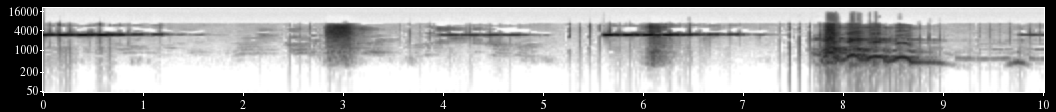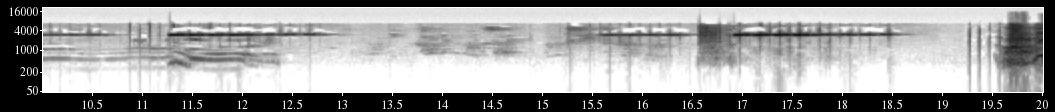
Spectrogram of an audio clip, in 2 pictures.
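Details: Over a carbon monoxide alarm going off indoors, a dog barks in short sharp bursts spaced a few seconds apart, with one brief rising-and-falling howl between. Steady high alarm beeps repeat throughout. Captured by a Furbo dog camera.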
